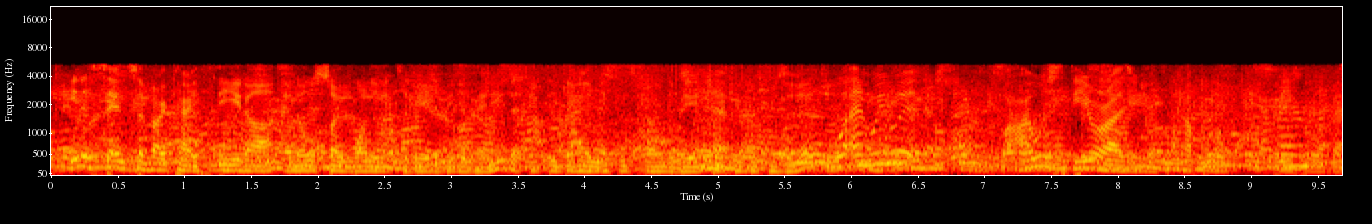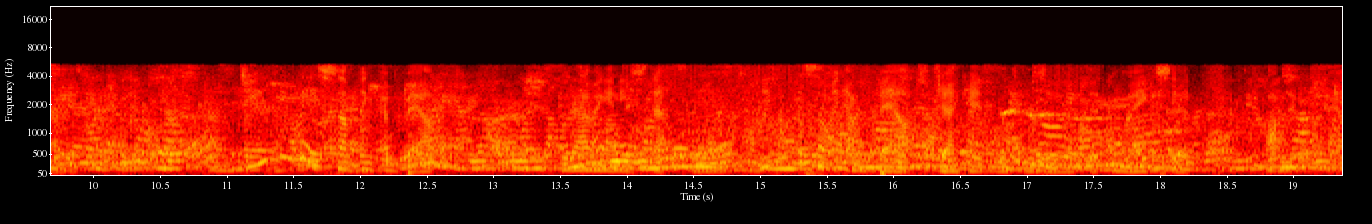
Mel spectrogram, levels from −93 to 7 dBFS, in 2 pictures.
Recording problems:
high frequencies cut off; noticeable; nothing above 5.5 kHz
chatter from many people; very loud; throughout; 1 dB above the speech
animal sounds; noticeable; throughout; 10 dB below the speech
crackling; noticeable; from 3.5 to 5.5 s, from 14 to 16 s and at 17 s; 15 dB below the speech

